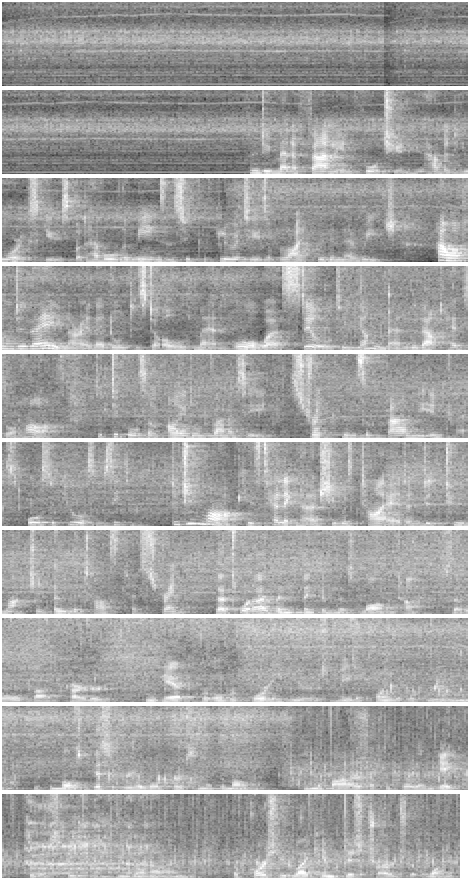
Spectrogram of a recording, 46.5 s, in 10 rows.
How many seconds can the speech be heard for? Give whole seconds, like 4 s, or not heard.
39 s.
